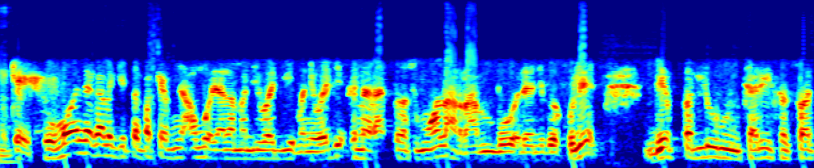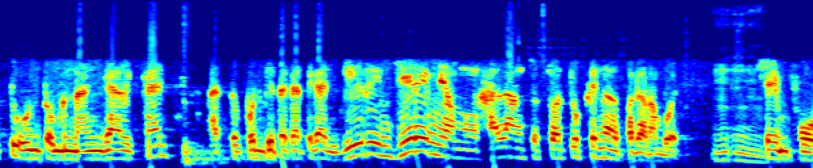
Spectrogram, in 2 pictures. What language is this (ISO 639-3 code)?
msa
